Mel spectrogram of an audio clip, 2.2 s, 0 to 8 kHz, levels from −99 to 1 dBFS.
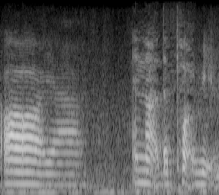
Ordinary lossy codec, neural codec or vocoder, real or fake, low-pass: Opus, 16 kbps; none; real; 7.2 kHz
